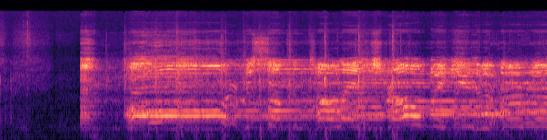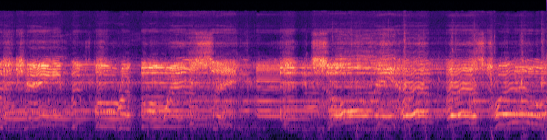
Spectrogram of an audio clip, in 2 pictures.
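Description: Gemmy Happy Shuffler Hawaiian Santa animated plush playing its song, a sung tune through its small built-in speaker. The song starts suddenly about a second in, once the toy is activated.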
